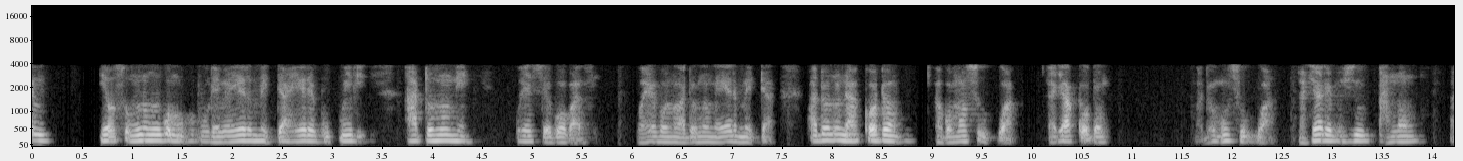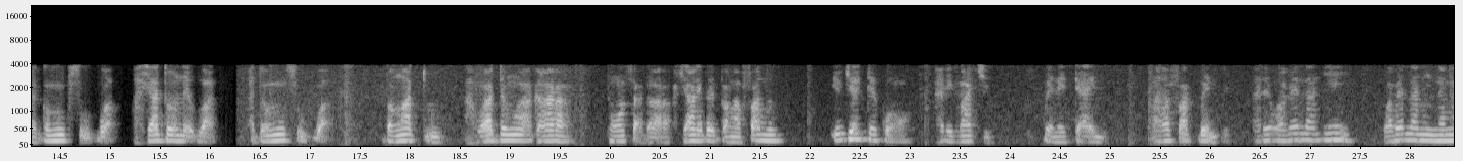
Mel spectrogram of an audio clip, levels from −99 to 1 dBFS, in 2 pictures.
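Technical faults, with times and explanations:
16.26 to 18.44 s, noise suppressor catching up: The room noise jumps by about 18 dB at around 16.5 s. The suppressor's noise estimate lags behind, so the new noise passes with little reduction at first. Over the next 2.18 s the estimate adapts and the noise sinks by about 7 dB. It then sits about 23 dB below the speech. The band-limited sound, with nothing above 4 kHz, fits a G.711 call path.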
